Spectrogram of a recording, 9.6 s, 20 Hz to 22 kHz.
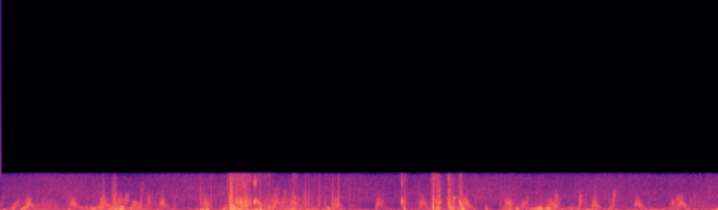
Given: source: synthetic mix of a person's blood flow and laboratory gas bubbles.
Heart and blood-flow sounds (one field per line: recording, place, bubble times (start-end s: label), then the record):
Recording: Doppler ultrasound of blood flow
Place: subclavian vein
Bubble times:
3.02-3.67 s: bubbles
3.88-3.98 s: bubbles
5.31-5.42 s: bubbles
5.73-5.90 s: bubbles
5.94-6.24 s: bubbles
From the record:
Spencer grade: 2 (many but less than half of the cardiac periods contain bubble signals, singularly or in groups)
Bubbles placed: anywhere in the cardiac cycle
